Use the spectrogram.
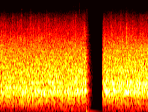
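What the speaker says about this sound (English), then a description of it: "allow this great big crowd to celebrate" A big arena crowd roars and applauds after a Kentucky basketball win, a dense, loud wash of cheering that cuts out briefly near the end before resuming.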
